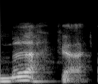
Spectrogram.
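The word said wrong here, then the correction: Myrkur: I don't know. – You'll find it's pronounced Mirkur. – Mirkur.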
